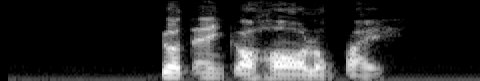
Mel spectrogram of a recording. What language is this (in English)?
Thai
